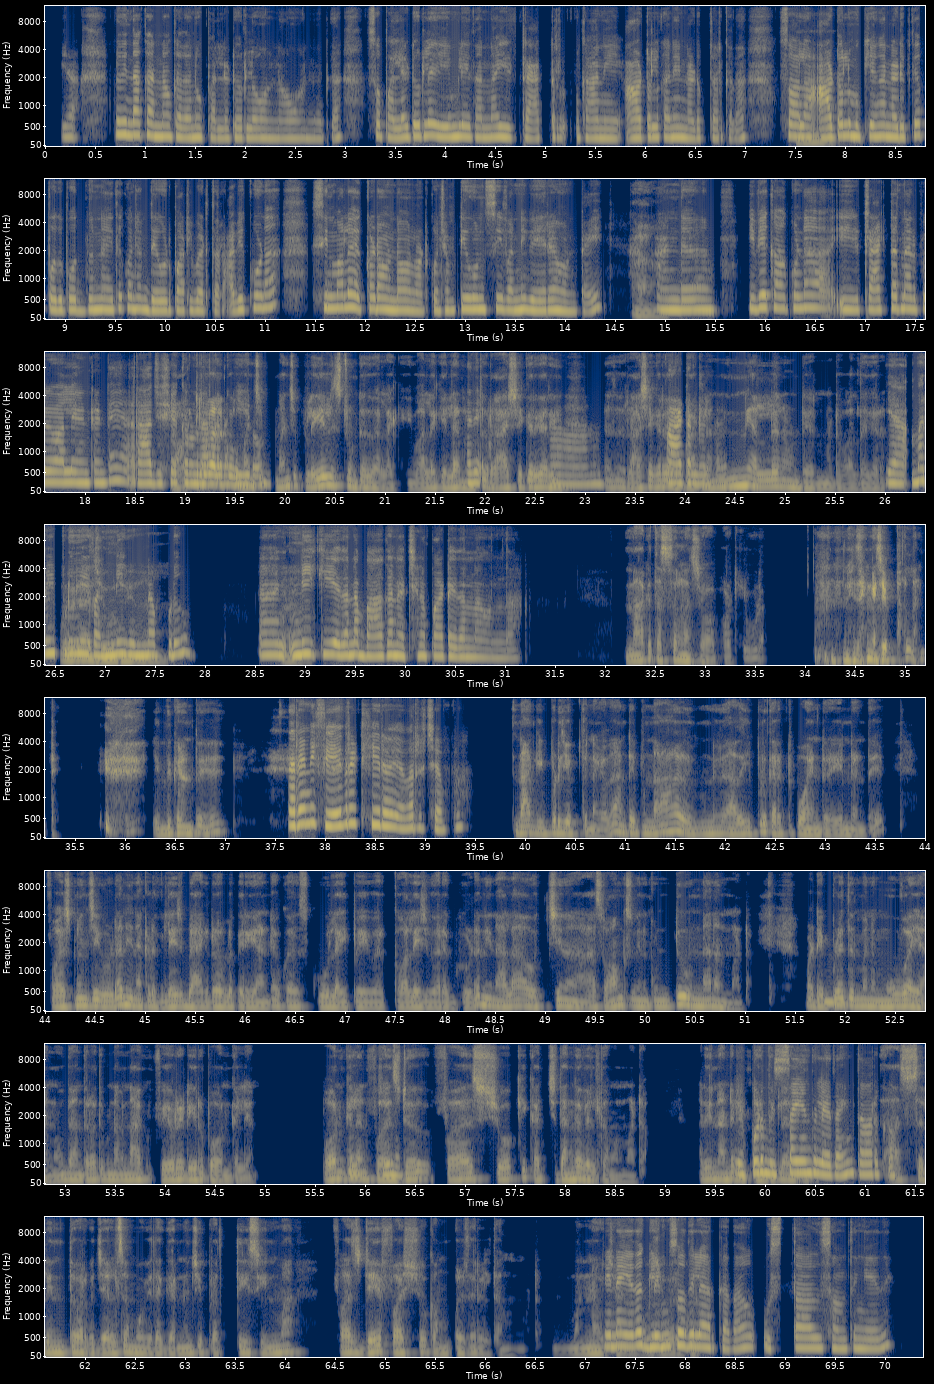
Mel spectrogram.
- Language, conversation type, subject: Telugu, podcast, ఏ సంగీతం వింటే మీరు ప్రపంచాన్ని మర్చిపోతారు?
- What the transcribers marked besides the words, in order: in English: "యాహ్!"; in English: "సో"; in English: "సో"; in English: "ట్యూన్స్"; other background noise; in English: "హీరో"; in English: "ప్లే లిస్ట్"; in English: "యాహ్!"; laughing while speaking: "నిజంగా చెప్పాలంటే"; in English: "ఫేవరెట్ హీరో"; in English: "కరెక్ట్"; tapping; in English: "ఫస్ట్"; in English: "విలేజ్ బ్యాక్ డ్రోప్‌లో"; in English: "సాంగ్స్"; in English: "బట్"; in English: "ఫేవరైట్ హీరో"; in English: "ఫస్ట్ షోకి"; in English: "టెన్త్ క్లాస్"; in English: "మూవీ"; in English: "ఫస్ట్ డే, ఫస్ట్ షో కంపల్సరీ"; in English: "గ్లిమ్స్"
